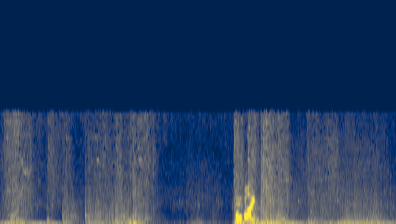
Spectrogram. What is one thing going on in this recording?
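A sword slashes with a whooshing swipe.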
